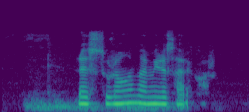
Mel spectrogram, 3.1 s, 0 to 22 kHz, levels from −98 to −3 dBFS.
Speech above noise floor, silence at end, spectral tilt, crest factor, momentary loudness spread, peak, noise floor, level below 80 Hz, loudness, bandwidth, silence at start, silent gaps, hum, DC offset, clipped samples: 35 dB; 0.5 s; -6 dB/octave; 14 dB; 19 LU; -26 dBFS; -73 dBFS; -68 dBFS; -39 LUFS; 8 kHz; 0.3 s; none; none; under 0.1%; under 0.1%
